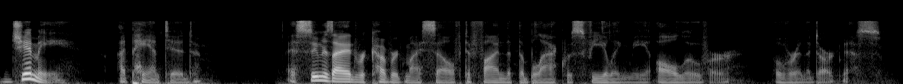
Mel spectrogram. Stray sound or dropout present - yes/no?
no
